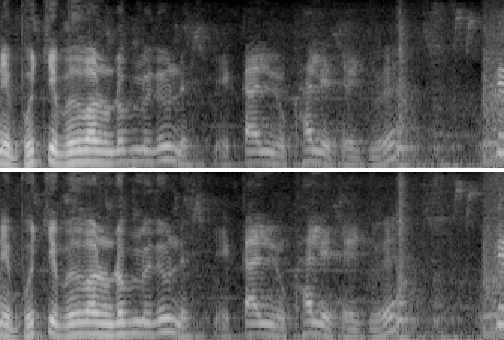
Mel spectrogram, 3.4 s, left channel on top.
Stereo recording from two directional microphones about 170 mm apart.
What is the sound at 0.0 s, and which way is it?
Speech, 20° left (ahead or behind).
